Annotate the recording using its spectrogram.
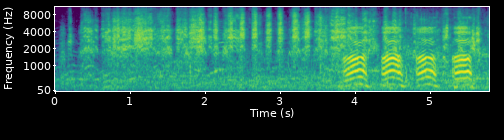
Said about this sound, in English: The Sangam is also one of three places in India where the soul can get to heaven very quickly, and where gulls get fed by the pilgrims.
